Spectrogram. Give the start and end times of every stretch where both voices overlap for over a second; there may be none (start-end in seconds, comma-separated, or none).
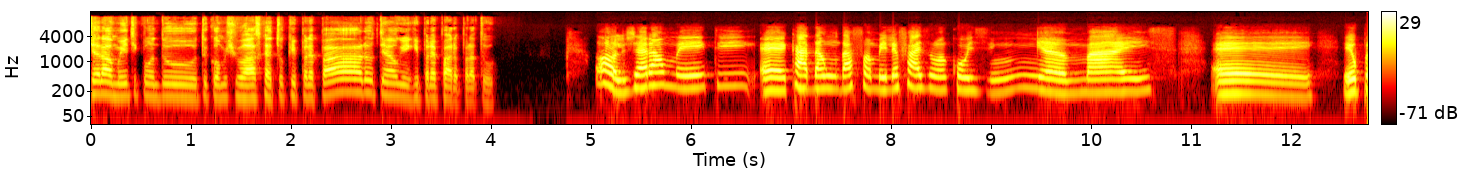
none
